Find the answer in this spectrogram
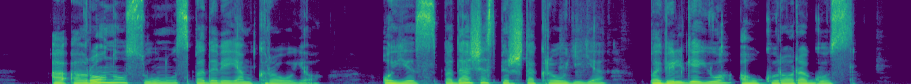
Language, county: Lithuanian, Alytus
